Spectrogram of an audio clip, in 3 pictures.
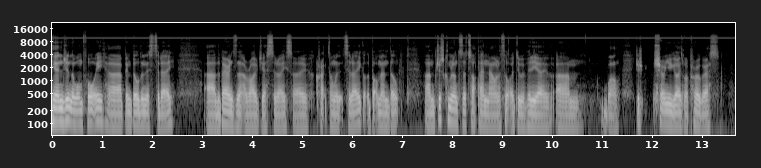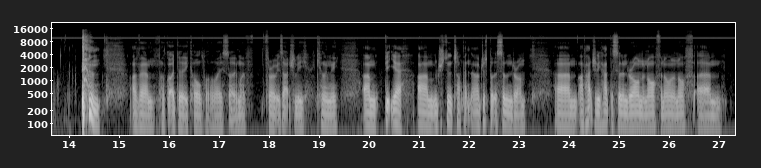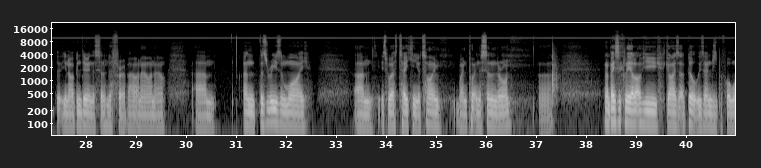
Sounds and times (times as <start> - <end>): Speech: 0.0 - 2.5, 3.1 - 13.4, 15.2 - 29.6, 30.2 - 32.5, 33.4 - 37.4, 38.4 - 40.9.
